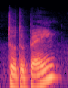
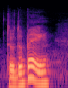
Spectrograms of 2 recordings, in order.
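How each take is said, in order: First: It is said with question intonation. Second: It is said with statement intonation. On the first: Asking whether everything is fine. "the question" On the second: Saying that everything is fine. "but with the intonation of a statement, not a question"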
